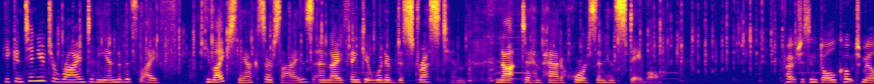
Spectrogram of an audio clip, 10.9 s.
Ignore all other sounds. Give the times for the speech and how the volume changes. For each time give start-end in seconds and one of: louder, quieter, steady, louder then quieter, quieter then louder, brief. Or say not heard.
0.1-8.4 steady
9.8-10.8 brief.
